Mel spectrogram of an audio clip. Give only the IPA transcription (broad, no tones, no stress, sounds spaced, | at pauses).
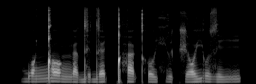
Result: b ɔ ŋ͡ǃ ɔ ŋ a d i d ɛ ǃʰ a kʰ o ç u t͡ʃ ɔ j u z i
